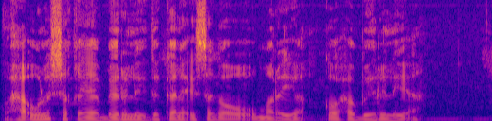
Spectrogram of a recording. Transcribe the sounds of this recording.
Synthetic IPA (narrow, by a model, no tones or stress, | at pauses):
wɑħɑʔuːlɐʃɑqɛːjaːbɛːɾɐlɛjd̪ɐkʰɐlɛʔɪsɐɣɐɔ̰ːʔʊ̰mɐɾɐjɐɡʰɔːħɔbɛːɾɐlɛjʔɐ̰h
